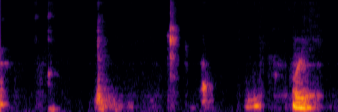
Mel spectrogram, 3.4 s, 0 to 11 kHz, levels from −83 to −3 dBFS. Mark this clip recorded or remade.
remade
